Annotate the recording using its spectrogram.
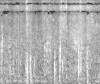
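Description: Faint, irregular footsteps of several people walking on a path of loose flat stones.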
